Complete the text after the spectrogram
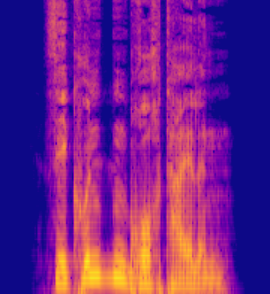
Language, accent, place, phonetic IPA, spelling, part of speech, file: German, Germany, Berlin, [zeˈkʊndn̩ˌbʁʊxtaɪ̯lən], Sekundenbruchteilen, noun, De-Sekundenbruchteilen.ogg
- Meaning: dative plural of Sekundenbruchteil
